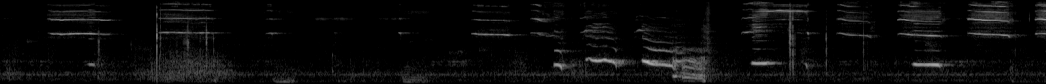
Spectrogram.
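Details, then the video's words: Whiny Redbone Coonhound puppy indoors near a cat, giving a long series of high, thin whines and squeaky whimpers, some sliding sharply downward, in irregular bursts with short pauses between. "Whiny Redbone pup"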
